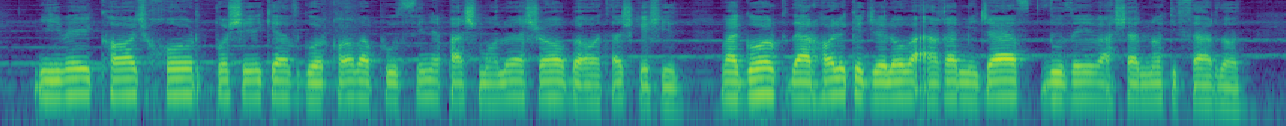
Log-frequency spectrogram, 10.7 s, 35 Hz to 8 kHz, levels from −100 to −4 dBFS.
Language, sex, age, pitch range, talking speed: Persian, male, 20-39, 110-125 Hz, 155 wpm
